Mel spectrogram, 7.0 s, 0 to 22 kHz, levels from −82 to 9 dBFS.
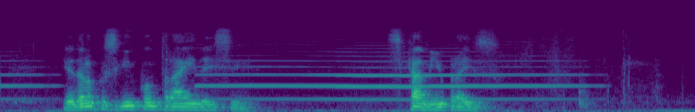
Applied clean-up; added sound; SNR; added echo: none; Wind instrument, woodwind instrument; 14 dB; none.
